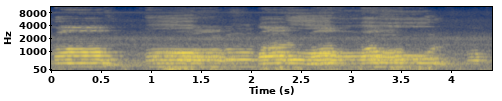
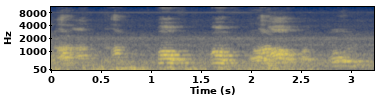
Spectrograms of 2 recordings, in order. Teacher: ওই যে এরকম দেখাইছিলাম যে এটা আগা এটা গোড়া, জিহ্বার গোড়া, তার বরাবর উপরে তালুর সঙ্গে লাগাইয়া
